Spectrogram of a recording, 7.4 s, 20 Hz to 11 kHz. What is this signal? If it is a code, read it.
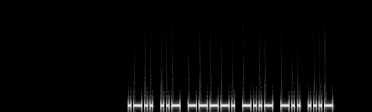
Morse code, heard as a keyed tone, about 22 wpm, 700 Hz. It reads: LU9XDV
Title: DXCC-100 Call Signs - 6 Characters - Repeated 3x - 22wpm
